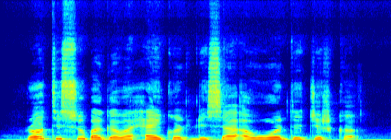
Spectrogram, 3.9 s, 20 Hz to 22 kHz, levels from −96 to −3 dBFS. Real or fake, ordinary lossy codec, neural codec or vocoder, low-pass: real; none; none; none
